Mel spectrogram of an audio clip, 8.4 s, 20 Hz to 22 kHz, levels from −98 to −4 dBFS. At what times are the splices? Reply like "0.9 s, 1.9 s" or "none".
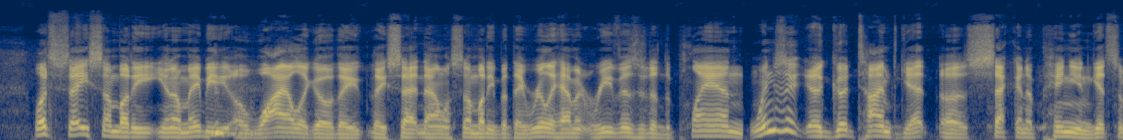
5.6 s, 6.7 s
